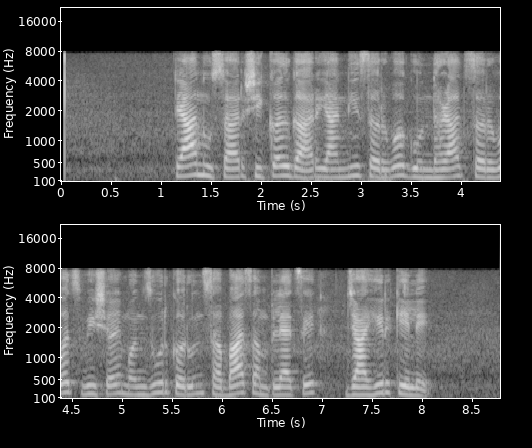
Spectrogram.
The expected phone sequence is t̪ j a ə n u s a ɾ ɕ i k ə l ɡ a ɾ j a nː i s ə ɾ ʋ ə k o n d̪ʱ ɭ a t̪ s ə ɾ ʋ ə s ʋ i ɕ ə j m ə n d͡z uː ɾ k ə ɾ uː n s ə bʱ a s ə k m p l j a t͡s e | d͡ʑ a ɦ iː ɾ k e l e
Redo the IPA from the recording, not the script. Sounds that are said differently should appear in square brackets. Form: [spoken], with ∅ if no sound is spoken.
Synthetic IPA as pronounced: t̪ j a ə n u s a ɾ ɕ i k ə l ɡ a ɾ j a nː [iː] s ə ɾ ʋ ə [ɡ] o n d̪ʱ ɭ a t̪ s ə ɾ ʋ ə [t͡s] ʋ i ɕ ə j m ə n d͡z uː ɾ k ə ɾ uː n s ə bʱ a s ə [∅] m p l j a t͡s e | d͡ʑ a ɦ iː ɾ k e l e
